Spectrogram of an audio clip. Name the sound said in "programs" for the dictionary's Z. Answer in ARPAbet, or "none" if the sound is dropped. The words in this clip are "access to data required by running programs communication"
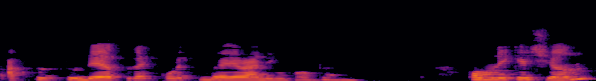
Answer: none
